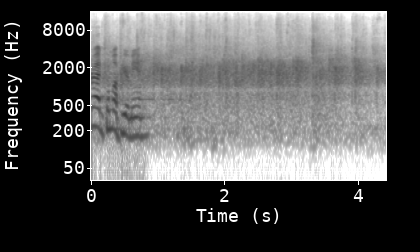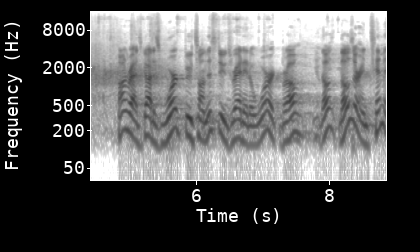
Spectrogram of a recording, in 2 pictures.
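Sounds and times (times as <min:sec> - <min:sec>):
audience applause welcoming a volunteer: 0:00.0 - 0:05.3
speech: 0:00.1 - 0:01.1, 0:04.8 - 0:08.8.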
